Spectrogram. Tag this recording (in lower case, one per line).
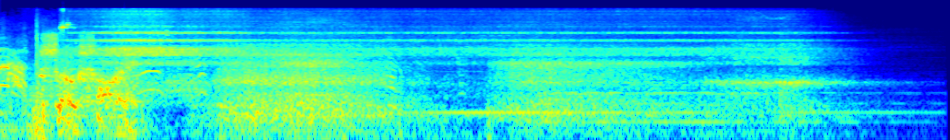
speech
